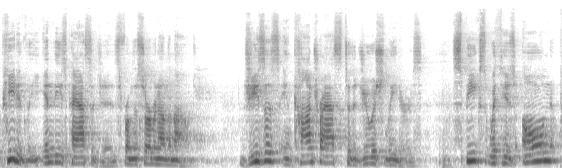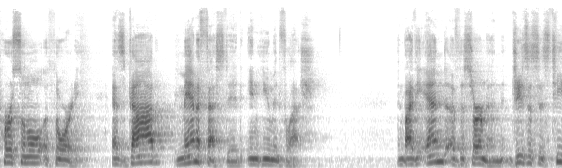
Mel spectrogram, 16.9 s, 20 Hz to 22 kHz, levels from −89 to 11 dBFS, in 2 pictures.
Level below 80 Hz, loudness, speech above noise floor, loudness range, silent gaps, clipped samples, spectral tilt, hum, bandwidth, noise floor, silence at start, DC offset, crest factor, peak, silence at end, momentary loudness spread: -68 dBFS; -29 LUFS; 42 dB; 4 LU; none; under 0.1%; -5.5 dB/octave; none; 17.5 kHz; -71 dBFS; 0 s; under 0.1%; 20 dB; -10 dBFS; 0 s; 13 LU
